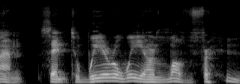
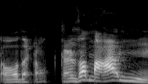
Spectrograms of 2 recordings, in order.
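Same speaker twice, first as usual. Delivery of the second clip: slow, genial, unhurried bellow; 2 semitones higher, 3 dB louder than usual. Retelling a scene where C greets the wrong person: imitating Stephen Fry bellowing genially. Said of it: "he bellows, like".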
